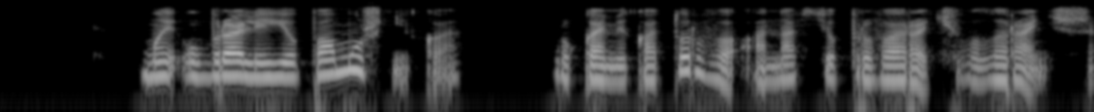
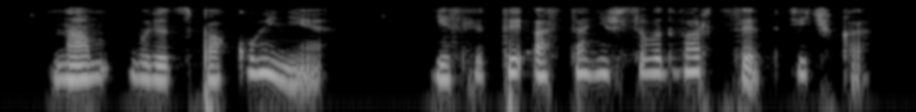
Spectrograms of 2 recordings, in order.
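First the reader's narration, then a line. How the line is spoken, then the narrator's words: Whispered. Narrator (Russian): шепнул Оллер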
